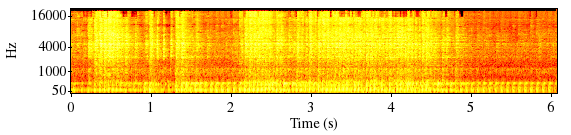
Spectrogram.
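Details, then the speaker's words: Same quad with the choke just turned off: a slow, lumpy putter of about three beats a second that sags as if about to stall; the owner suspects his earlier adjustment is off and the rpm needs raising. "Let's turn the choke off. There. It's still sounding pretty shittily, like it wants to die."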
